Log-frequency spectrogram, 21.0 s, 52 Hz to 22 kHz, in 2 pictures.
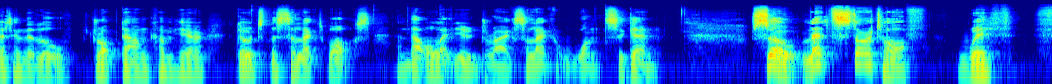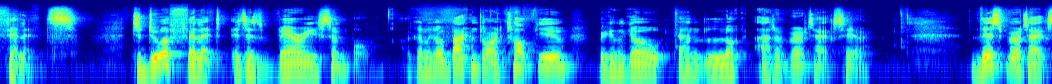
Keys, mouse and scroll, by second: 15.3 KP_7, 16.8 shift+middle click, 18.9 shift+middle click.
